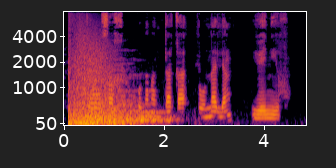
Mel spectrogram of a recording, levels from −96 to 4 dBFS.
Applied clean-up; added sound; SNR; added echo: classical method Wiener filter.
